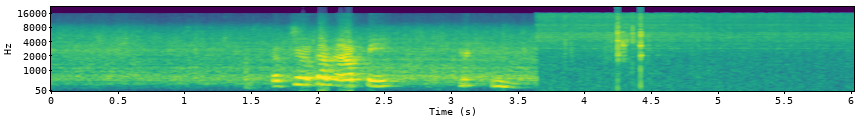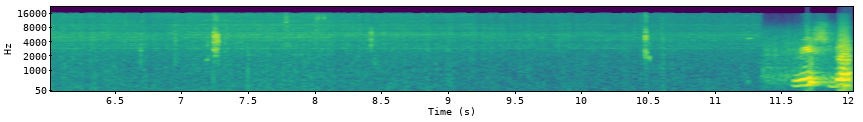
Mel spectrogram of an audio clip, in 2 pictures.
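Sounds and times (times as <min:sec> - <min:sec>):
stir-fry sizzling in a frying pan: 0:00.0 - 0:12.0.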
